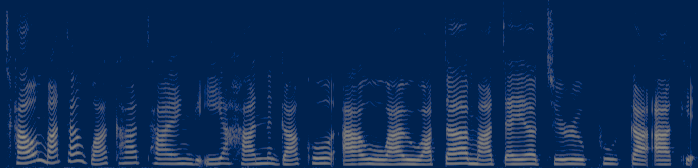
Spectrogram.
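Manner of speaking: slow, careful second try; slow careful reading. Shown as a demonstration. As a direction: sound out each syllable slowly. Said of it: "You're gonna make me start over?".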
